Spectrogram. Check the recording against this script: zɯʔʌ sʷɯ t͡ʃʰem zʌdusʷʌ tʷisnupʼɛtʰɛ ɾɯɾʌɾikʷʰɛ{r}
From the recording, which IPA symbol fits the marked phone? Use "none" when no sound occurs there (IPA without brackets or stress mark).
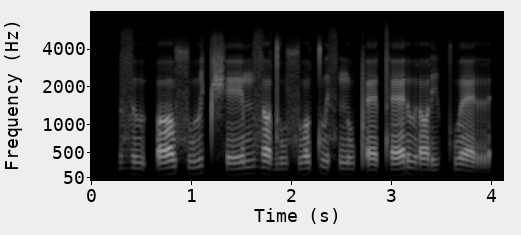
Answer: r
